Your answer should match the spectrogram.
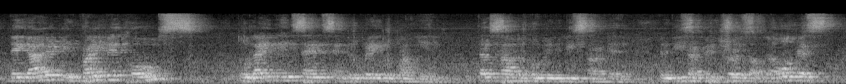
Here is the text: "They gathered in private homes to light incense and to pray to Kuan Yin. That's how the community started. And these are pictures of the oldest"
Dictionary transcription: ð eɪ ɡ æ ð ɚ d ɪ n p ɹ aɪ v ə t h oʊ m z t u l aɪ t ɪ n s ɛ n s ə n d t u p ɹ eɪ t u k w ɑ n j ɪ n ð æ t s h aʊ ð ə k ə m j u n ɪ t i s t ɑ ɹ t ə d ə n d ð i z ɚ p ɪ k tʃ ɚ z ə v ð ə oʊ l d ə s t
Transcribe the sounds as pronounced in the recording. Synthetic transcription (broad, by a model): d eɪ ɡ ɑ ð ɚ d ɪ n p ɹ aɪ v ə t h oʊ m s t u l aɪ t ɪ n s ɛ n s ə n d t u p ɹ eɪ t u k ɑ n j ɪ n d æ t s h aʊ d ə k ə m j u n ɪ t i s t ɑ ɹ t ə d ə n d i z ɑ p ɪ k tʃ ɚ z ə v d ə oʊ l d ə s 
